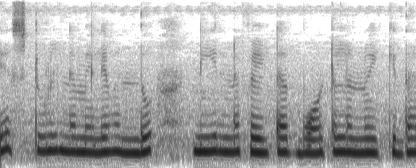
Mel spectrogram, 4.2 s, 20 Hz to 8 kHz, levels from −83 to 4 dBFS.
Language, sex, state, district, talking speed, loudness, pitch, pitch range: Kannada, female, Karnataka, Bidar, 115 wpm, -13 LUFS, 215 Hz, 210-225 Hz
